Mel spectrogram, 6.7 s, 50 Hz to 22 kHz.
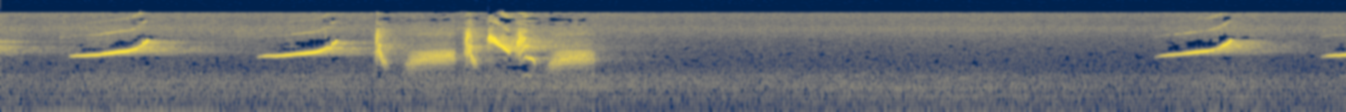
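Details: Singing nightingale in woodland near a home on 30 June 2015: upward-swept whistles, a brief burst of mixed chattering notes, then a long pause before the rising whistles return.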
